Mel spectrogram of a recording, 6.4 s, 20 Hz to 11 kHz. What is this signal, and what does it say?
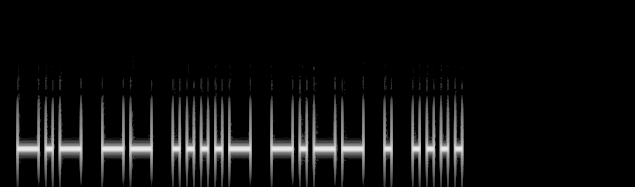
Morse code, heard as a keyed tone, about 17 wpm, 700 Hz. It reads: KM4YEH
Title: USA Call Signs Repeated 2x 17wpm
